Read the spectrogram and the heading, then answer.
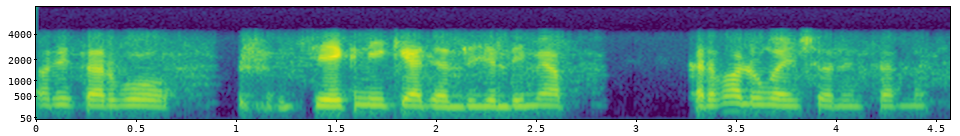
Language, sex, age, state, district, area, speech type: Hindi, male, 30-45, Madhya Pradesh, Harda, urban, conversation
